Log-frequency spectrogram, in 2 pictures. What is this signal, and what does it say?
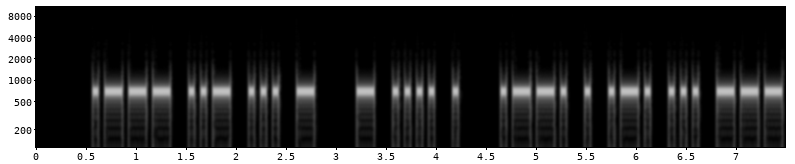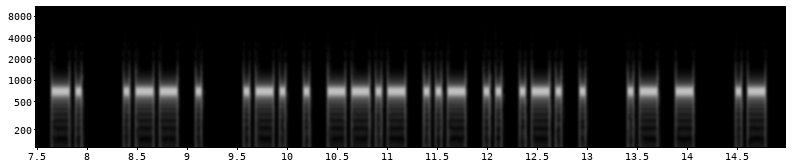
Morse code, heard as a keyed tone, about 20 wpm, 700 Hz. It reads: JUST THE PERSON WE REQUIRE AT A
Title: Sentences from Top 900 Words 20wpm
